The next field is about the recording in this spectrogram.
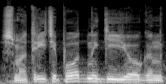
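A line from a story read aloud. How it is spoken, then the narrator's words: Shout. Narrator (Russian): крикнула она Реттенхуберу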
